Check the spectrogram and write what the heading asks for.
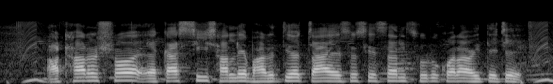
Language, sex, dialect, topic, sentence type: Bengali, male, Western, agriculture, statement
